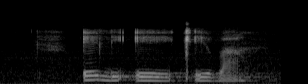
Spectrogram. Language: Northern Sotho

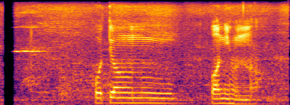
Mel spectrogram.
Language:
Nepali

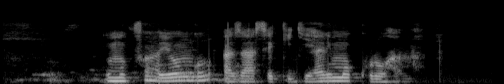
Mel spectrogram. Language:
Kinyarwanda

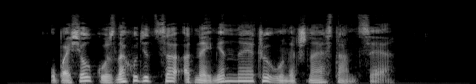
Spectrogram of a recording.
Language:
Belarusian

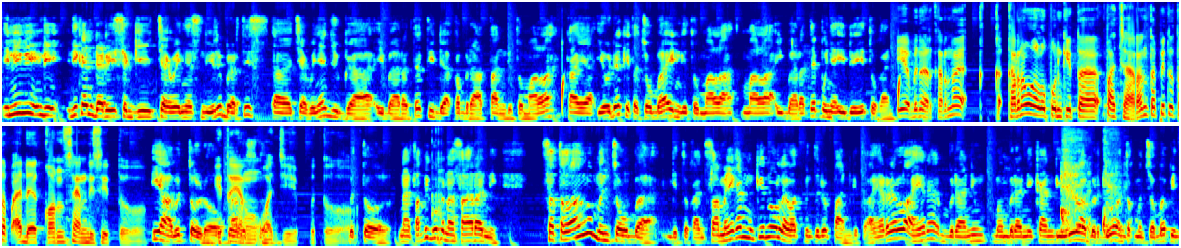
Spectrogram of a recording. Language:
Indonesian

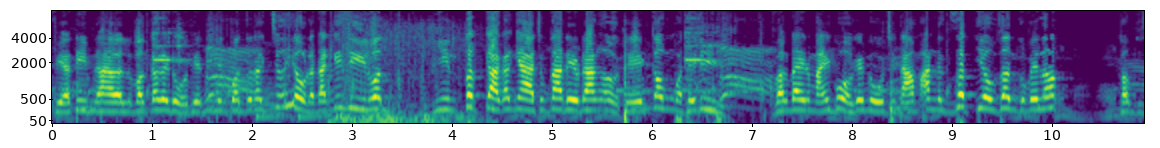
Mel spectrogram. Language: Vietnamese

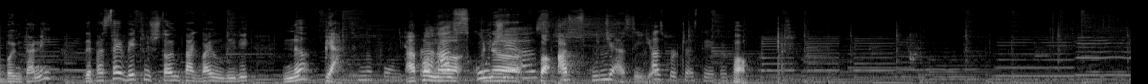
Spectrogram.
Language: Romanian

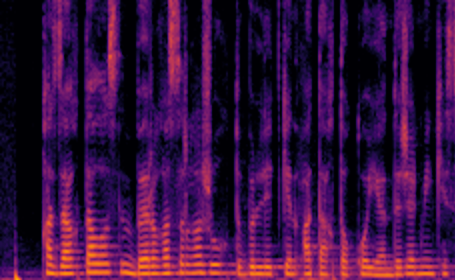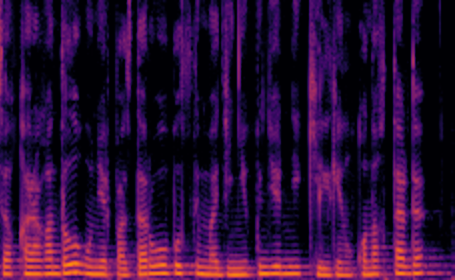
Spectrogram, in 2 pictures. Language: Kazakh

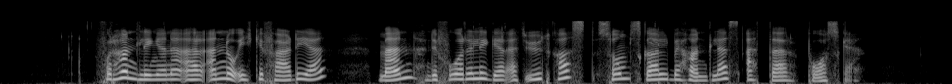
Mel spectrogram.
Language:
Norwegian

